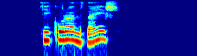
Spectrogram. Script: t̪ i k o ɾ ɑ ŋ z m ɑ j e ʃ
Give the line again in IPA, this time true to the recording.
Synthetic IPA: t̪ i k o ɾ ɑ n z n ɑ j e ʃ

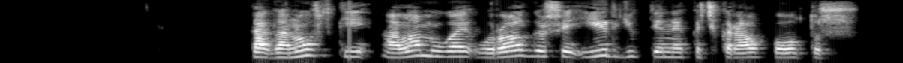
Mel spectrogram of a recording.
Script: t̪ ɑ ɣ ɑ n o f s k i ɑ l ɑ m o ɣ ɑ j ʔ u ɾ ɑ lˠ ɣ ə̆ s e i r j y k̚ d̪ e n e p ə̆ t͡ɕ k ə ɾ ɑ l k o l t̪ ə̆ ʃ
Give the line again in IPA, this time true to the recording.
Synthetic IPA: t̪ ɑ ɣ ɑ n o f s k i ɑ l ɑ m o ɣ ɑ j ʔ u ɾ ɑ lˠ ɣ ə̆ ʃ e i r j y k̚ d̪ e n e k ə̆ t͡ɕ k ə ɾ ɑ l k o l t̪ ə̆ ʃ

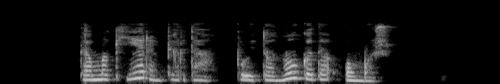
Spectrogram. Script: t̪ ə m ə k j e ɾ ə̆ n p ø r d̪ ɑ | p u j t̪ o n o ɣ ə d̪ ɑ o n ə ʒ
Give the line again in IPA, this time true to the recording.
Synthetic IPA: t̪ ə m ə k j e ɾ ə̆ m p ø r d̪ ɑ | p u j t̪ o n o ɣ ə d̪ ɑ o m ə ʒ

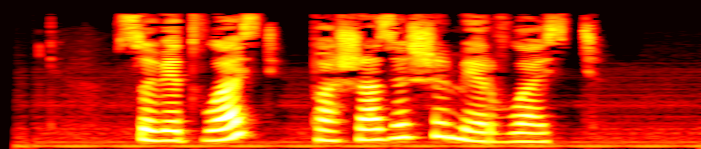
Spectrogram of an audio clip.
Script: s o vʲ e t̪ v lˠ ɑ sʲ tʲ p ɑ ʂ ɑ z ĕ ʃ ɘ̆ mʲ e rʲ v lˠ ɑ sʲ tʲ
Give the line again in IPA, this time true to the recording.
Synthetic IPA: s o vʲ e t̪ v lˠ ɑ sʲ tʲ p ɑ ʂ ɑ z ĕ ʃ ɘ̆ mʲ e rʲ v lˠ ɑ sʲ tʲ

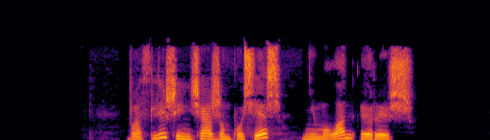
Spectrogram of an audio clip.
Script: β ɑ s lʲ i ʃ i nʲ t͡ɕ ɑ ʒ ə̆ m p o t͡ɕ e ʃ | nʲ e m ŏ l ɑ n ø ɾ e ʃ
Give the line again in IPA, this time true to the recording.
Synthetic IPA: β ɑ s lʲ i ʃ i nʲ t͡ɕ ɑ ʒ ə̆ m p o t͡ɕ e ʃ | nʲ i m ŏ l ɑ n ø ɾ e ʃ

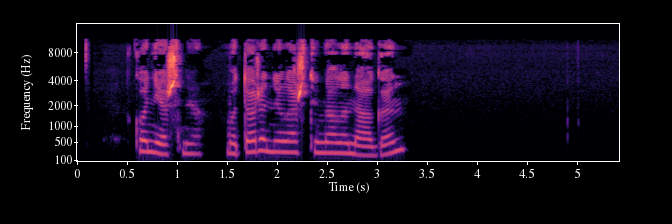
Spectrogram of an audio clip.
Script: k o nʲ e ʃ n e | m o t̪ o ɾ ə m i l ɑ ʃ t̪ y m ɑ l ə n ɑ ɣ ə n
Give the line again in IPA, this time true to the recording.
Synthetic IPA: k o nʲ e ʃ n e | m o t̪ o ɾ ə n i l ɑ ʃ t̪ y ŋ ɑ l ə n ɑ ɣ ə n

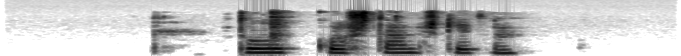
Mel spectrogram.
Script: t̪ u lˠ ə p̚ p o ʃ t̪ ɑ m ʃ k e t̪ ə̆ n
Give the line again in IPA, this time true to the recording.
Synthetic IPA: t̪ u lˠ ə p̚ k o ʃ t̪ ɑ m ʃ k e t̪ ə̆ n

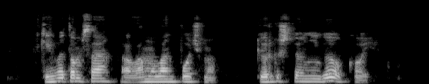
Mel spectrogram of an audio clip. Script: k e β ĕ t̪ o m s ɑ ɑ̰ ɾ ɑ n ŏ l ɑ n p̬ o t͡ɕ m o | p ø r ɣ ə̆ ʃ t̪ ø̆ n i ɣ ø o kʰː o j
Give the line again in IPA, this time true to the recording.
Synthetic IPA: k e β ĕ t̪ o m s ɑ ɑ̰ l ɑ m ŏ l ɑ n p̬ o t͡ɕ m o | k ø r ɣ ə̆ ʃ t̪ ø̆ n i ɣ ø o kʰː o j

